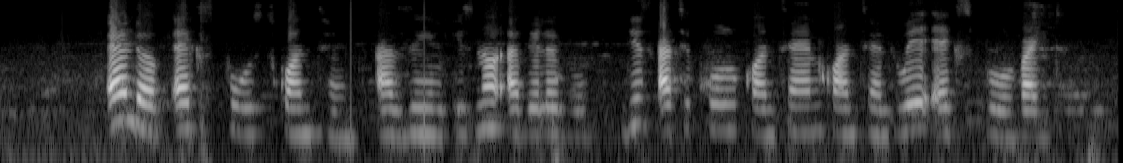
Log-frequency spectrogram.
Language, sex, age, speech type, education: Nigerian Pidgin, female, 15-29, spontaneous, tertiary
